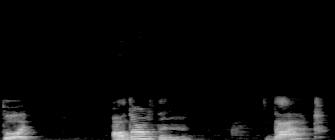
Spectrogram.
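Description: A woman's voice: on the high side, far from the mic. Woman doing a stammering mock-British contestant. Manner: halting, stammering. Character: contestant claiming a British accent. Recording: dull lo-fi recording.

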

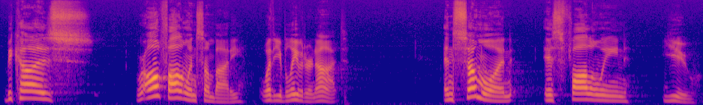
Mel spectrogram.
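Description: High-voiced male preacher in a reverberant hall. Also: lively intonation, measured pace, pauses often. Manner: conversational, emphatic preaching with personal asides. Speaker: pastor. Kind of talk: sermon. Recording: long reverb of a large hall.

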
